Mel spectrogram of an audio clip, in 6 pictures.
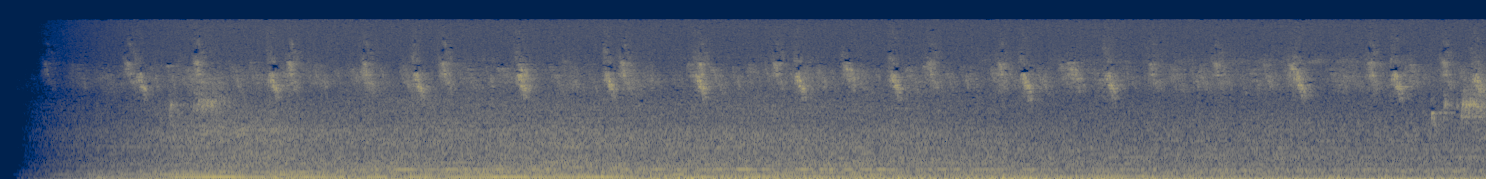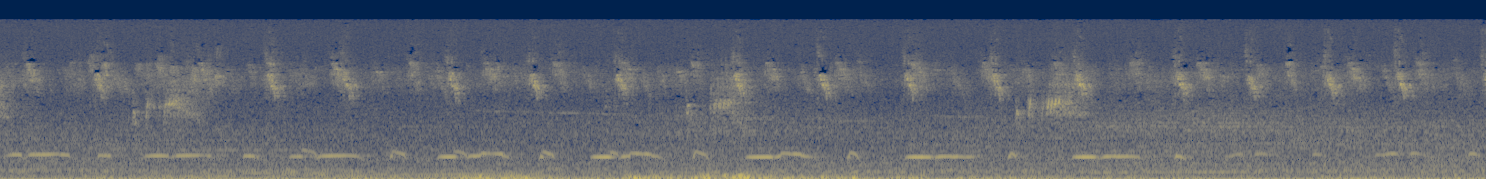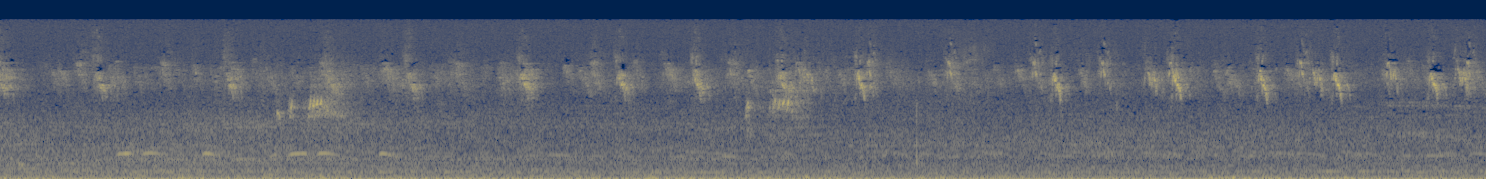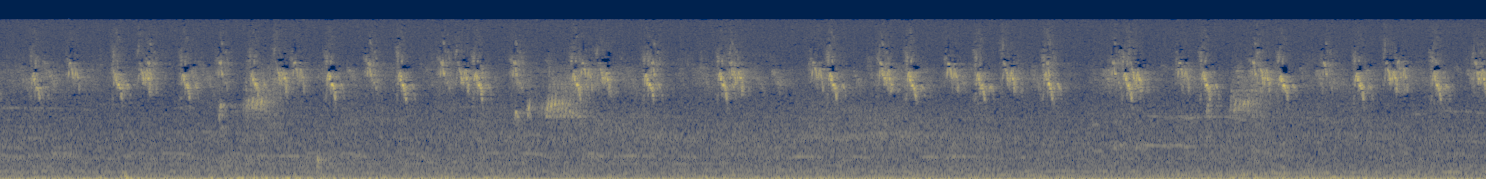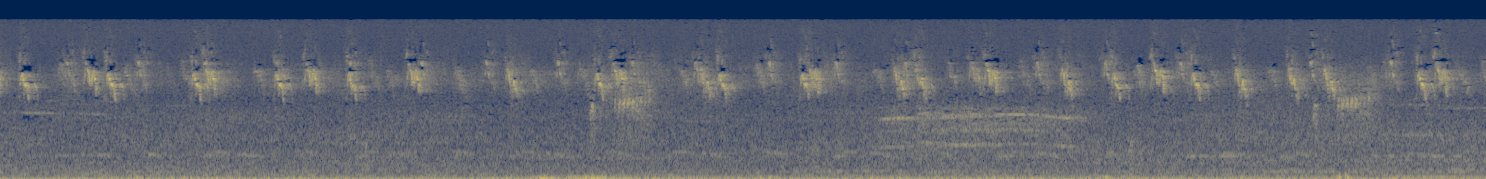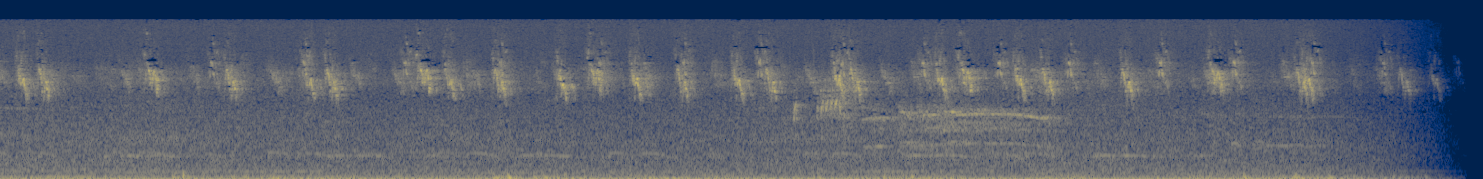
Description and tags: Cyprus dawn chorus
A recording i made last April outside my house in Cyprus.You can hear house sparrows, a collared dove, a rooster in the distance and a bird which i don't know what it is.
Update.
After many years I found out that the unknown bird in the recording was a quail.
Some people in Cyprus grow up quails either for the eggs they produce and they pickle them, or some others like the meat of the quail when they grow up.
I used my minidisc recorder with a stereo microphone but the sound is mono because my laptop hasn't got a stereo line in.
ambient-sound, birds, cyprus, dawn-chorus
